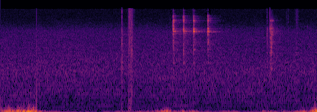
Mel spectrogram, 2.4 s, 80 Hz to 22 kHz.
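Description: A few light metallic clicks from a socket ratchet being worked on the rocker-shaft tower bolts of a Rover V8 cylinder head: one click about halfway, then a quick run of four or five.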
